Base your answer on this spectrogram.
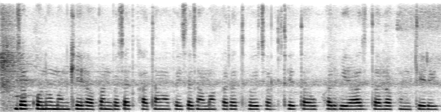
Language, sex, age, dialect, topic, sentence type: Chhattisgarhi, female, 18-24, Western/Budati/Khatahi, banking, statement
